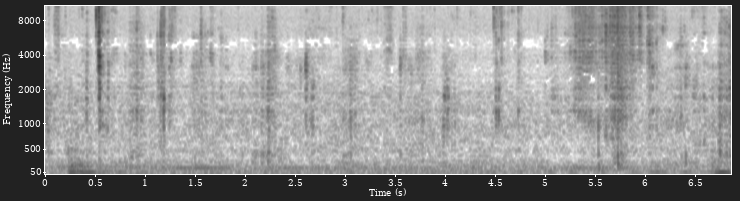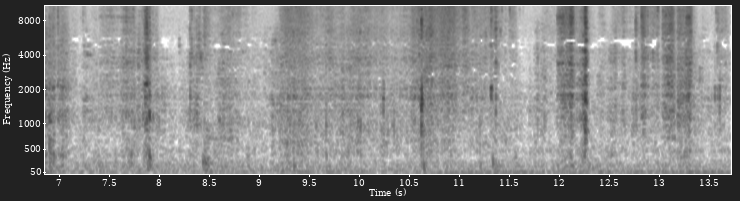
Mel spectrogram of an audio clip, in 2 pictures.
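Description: A person biting and chewing a bacon burger close to the microphone, with irregular clicks of the mouth and food.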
